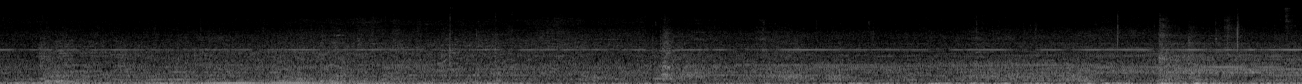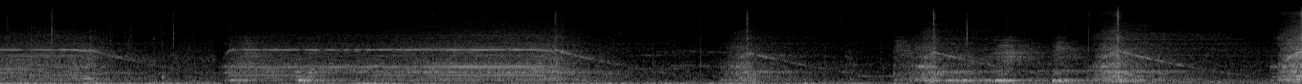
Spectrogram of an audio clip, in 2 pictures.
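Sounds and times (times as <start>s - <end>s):
siren in a town square: 0.0s - 14.4s, 15.2s - 22.7s
compressor in a town square: 0.0s - 26.0s
traffic in a town square: 0.0s - 26.0s.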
